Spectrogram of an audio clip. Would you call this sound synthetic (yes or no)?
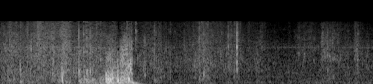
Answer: no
